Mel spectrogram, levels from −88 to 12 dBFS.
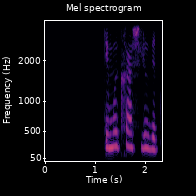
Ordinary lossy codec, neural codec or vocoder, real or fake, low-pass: none; none; real; 3.6 kHz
